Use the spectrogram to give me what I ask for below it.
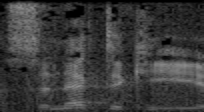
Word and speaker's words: synecdoche: Synecdoche is how we pronounce it, though it may not look that way. this actually comes from the Greek, so if you have any Greek background, it makes sense to say synecdoche.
